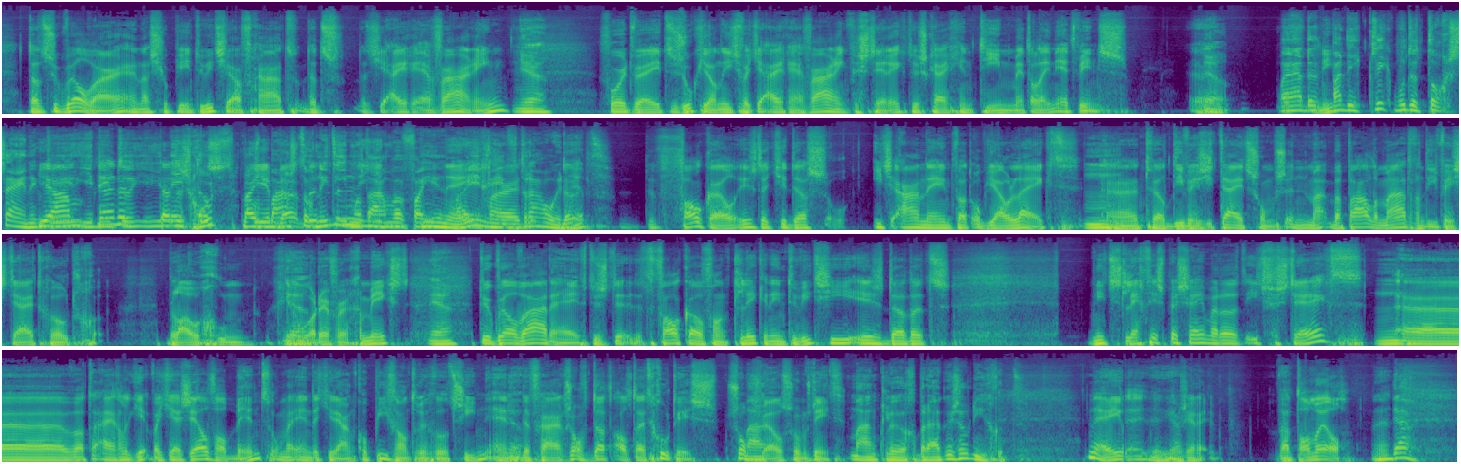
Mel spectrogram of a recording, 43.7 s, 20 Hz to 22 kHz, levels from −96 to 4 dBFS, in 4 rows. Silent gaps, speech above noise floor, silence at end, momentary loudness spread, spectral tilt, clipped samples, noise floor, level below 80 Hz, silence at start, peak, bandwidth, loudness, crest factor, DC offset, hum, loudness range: none; 22 dB; 0 s; 6 LU; -4.5 dB/octave; under 0.1%; -37 dBFS; -34 dBFS; 0 s; -2 dBFS; 16.5 kHz; -15 LUFS; 12 dB; under 0.1%; none; 3 LU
